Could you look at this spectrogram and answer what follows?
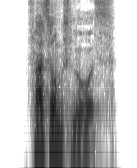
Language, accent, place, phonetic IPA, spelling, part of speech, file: German, Germany, Berlin, [ˈfasʊŋsˌloːs], fassungslos, adjective, De-fassungslos.ogg
- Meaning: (adjective) stunned; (adverb) in bewilderment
